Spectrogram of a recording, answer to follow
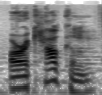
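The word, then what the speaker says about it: Orichalcum: It's pronounced oricalum.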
